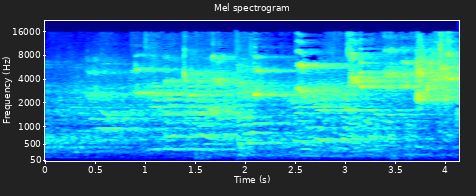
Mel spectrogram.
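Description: Live sound of an indoor basketball game: the ball bouncing on the court among players' voices and shouts, echoing in the gym hall.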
